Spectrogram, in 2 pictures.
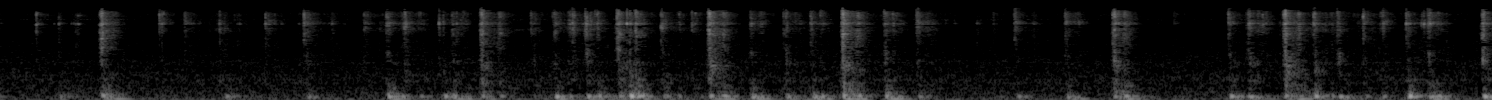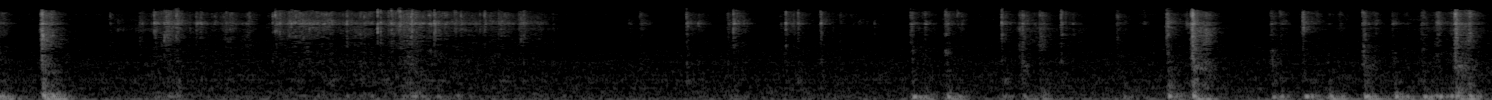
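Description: Fingertips type fast on the keys of a black plastic laptop keyboard. Rapid, quiet clicks come in bursts with brief pauses, each tap pairing a dull low thud with a bright plastic click.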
